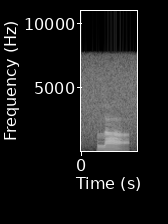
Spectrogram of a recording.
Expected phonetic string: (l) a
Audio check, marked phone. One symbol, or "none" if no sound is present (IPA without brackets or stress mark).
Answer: l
